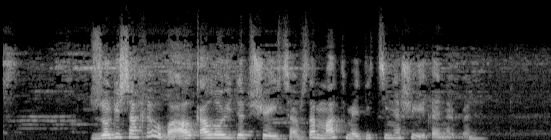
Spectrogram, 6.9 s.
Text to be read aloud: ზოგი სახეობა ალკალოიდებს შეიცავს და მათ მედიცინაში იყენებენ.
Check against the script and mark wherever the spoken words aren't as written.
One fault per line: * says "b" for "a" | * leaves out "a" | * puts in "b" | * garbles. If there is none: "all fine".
all fine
